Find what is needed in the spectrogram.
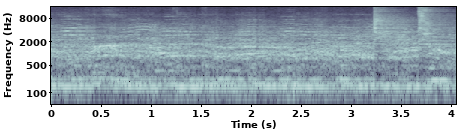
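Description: Live ringside fight music playing, with a crowd shouting and cheering over it. Two brief, sharp bursts of noise come near the end.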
